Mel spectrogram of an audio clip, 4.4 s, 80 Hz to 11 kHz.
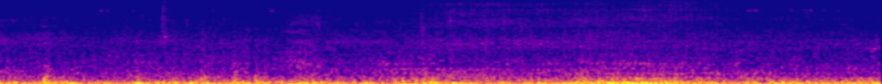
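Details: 1998 Ford F1000 4x4 at road speed: a deep, loud steady roar under the truck with no distinct knock; source not yet confirmed.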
